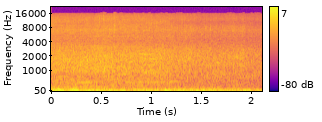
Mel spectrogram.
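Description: Steady low engine rumble of a ferry under way from Körn and Rönning over to Åstol, with wind buffeting the microphone and a wash of sea and waves around it, continuous and fairly loud with no voices.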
